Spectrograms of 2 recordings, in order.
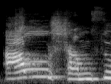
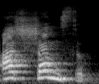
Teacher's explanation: যেটা শুরুতে আলিফ লাম আসলে লামের উচ্চারণ হয় না।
